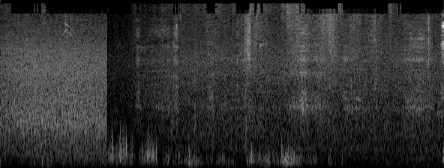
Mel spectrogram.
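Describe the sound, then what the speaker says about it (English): A chilly northwest wind blowing across an open farm, loud steady rushing with heavy buffeting on the microphone, easing slightly into gusty rustling. "It's a chilly northwest wind this morning."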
